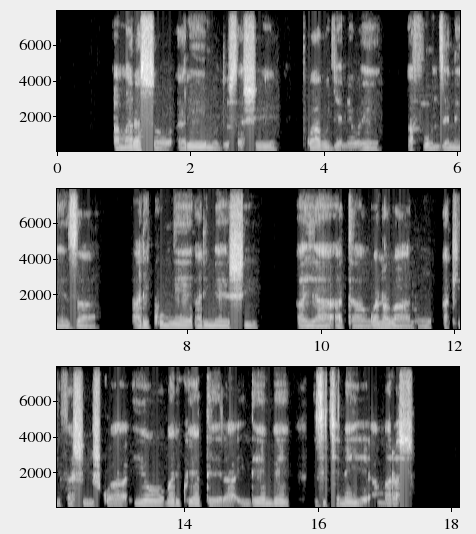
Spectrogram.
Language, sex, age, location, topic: Kinyarwanda, male, 25-35, Kigali, health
